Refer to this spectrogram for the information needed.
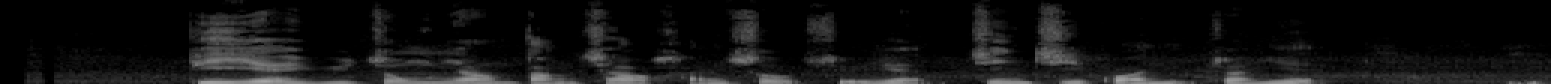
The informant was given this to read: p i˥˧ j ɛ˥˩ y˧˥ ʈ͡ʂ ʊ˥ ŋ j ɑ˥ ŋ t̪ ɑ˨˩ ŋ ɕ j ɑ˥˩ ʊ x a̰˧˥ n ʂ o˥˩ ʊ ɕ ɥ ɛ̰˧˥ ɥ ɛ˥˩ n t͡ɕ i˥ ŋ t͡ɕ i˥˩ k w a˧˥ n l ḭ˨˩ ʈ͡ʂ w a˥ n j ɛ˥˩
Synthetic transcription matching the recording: p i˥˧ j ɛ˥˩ y˧˥ ʈ͡ʂ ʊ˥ ŋ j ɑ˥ ŋ t̪ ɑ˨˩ ŋ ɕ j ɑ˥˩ ʊ x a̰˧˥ n ʂ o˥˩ ʊ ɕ ɥ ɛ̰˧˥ ɥ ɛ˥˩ n t͡ɕ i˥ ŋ t͡ɕ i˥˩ k w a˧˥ n l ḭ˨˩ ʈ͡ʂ w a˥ n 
